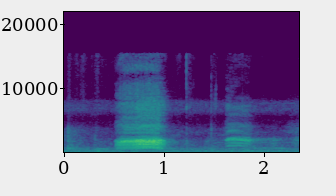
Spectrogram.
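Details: Crow while eating, amid crows fighting over food; one loud harsh caw followed by a softer, shorter second caw.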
